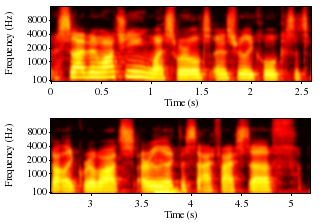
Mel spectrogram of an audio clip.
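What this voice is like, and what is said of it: Unusually low, rough sick voice. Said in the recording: “I'm getting over strep throat. That's why I sound like a man today. my voice doesn't usually sound like this.”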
